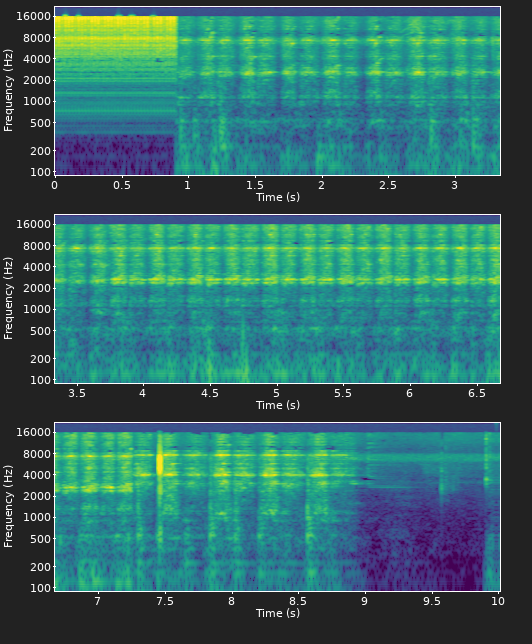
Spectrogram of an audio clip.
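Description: A fine saw blade rasps back and forth through metal.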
